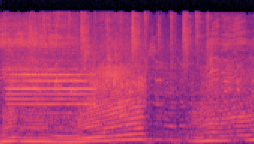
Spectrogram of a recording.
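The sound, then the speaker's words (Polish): Loud racing engines roar past at high speed, their pitch rising and sliding as cars pass, with a brief tire squeal amid the continuous motor noise. The race cars are in the season's first round of the Polish Car Racing Championship at the Tor Poznań circuit in Poznań, Poland. “Pierwsza w tym sezonie, zatem rozpoczęło się samochodowe ściganie na poznańskim torze.”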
